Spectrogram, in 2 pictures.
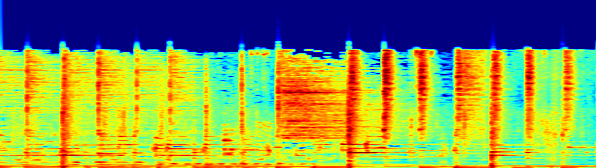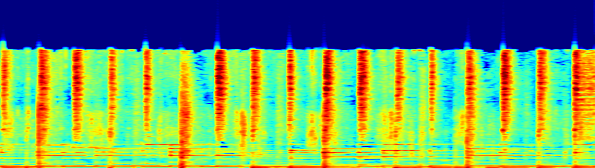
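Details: Steady plucked guitar music in a bluesy slide style with a regular beat, and no animal voices heard throughout.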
